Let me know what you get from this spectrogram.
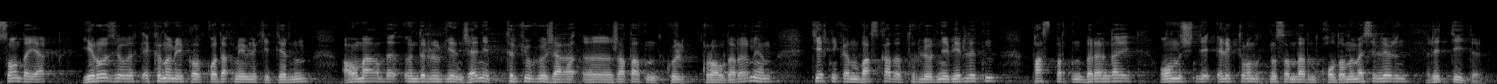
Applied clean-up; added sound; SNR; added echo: none; none; none; none.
